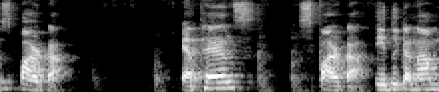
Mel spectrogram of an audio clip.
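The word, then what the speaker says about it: স্পার্টা: তাহলে এই যে এথেন্স এই যে স্পারটা স্পারটা এটার উচ্চারণটা হচ্ছে স্পারটা এথেন্স স্পারটা এই দুইটা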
